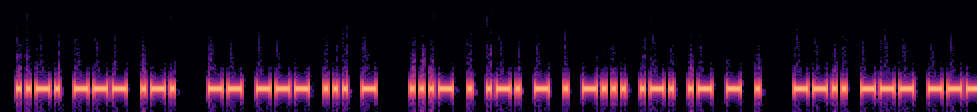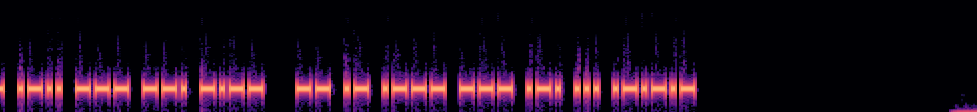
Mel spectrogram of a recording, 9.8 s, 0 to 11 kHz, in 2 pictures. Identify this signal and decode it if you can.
Morse code, heard as a keyed tone, about 52 wpm, 700 Hz. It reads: FOR MOST VERTEBRATE ZOOLOGY MAJORS.
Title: Pangram Challenge v2 - 50wpm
